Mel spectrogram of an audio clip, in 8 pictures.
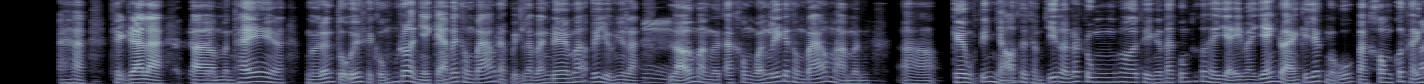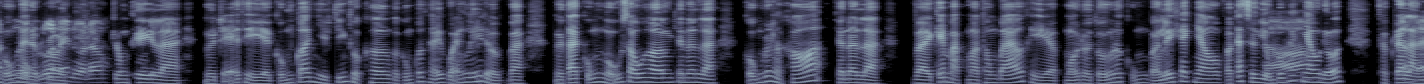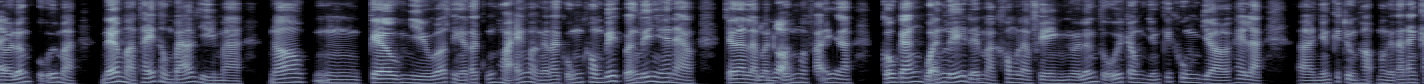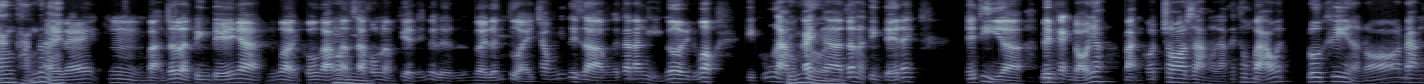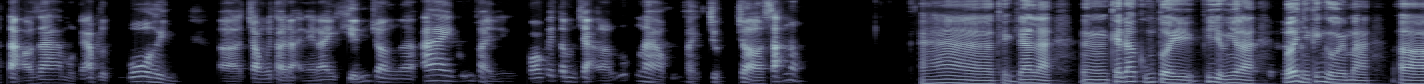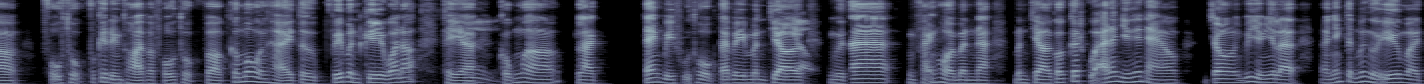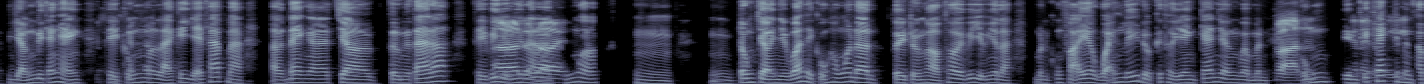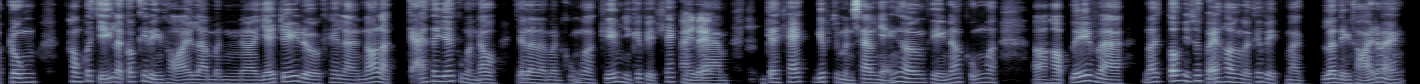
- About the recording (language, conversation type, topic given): Vietnamese, podcast, Bạn có mẹo nào để giữ tập trung khi liên tục nhận thông báo không?
- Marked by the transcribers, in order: chuckle; tapping; chuckle; other background noise; background speech; laugh; laugh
